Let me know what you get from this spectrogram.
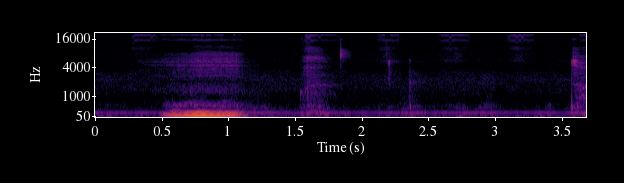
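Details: One deep, buzzy snore from a sleeping dog, lasting about half a second, then quiet room tone with a constant low hum and a few small taps.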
